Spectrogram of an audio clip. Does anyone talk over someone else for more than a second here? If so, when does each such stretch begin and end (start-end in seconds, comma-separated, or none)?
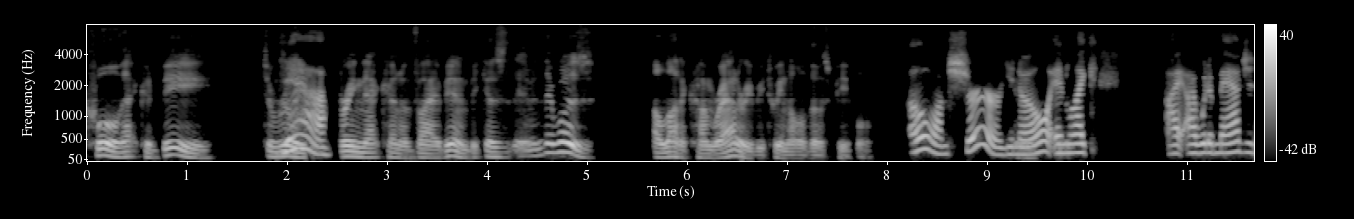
none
